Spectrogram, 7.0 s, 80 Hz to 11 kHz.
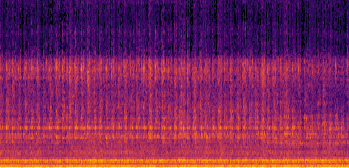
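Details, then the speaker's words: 1983 Ford Fox-body Mustang carbureted V8 after a different carburetor was fitted; throttle stop now working, secondaries opening enough blamed for the high running. Steady, even low idle rumble with no misses, stumbles or knocks; normal healthy idle. "So we can hear this thing run now. This thing sounds good. Listen to that."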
